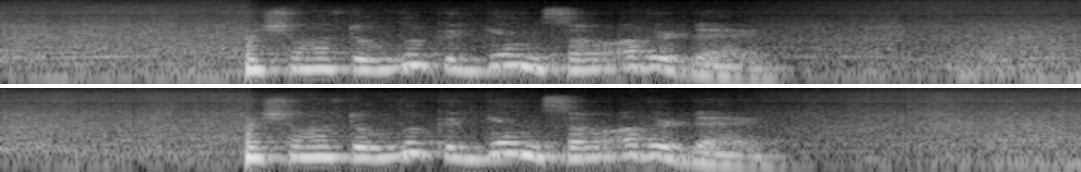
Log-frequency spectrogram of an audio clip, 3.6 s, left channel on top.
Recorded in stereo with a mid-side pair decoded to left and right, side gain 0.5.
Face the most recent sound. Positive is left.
turn(degrees=-25)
